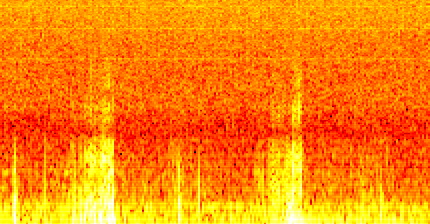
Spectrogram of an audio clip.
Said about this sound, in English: Well, I got this pile of chips, and it says you've lost your nerve. Shuffle the cards, Mr. Trumbo.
